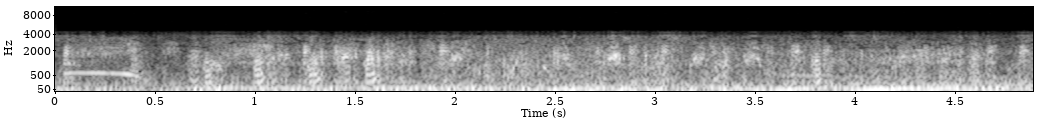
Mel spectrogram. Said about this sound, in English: that's a lot of ducks there. That's almost too many ducks.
